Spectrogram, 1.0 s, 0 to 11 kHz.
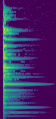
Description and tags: anvil strike 5
The sound of what I imagine a hammer striking an anvil would probably make. This was created by hitting two knives together and resampling it for a lower pitch.
hit, hard, processed, strike, anvil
